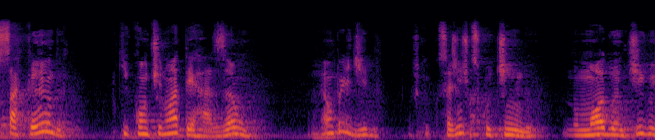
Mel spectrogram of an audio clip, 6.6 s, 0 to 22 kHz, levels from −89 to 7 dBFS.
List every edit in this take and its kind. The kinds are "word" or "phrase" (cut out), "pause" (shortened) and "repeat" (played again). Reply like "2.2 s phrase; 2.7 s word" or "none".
0.9 s pause; 1.8 s word; 3.3 s word; 4.7 s word

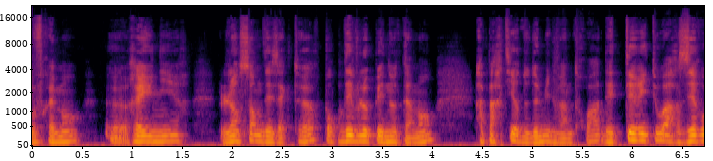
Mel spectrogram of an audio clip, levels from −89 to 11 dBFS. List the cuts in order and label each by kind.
3.1 s word

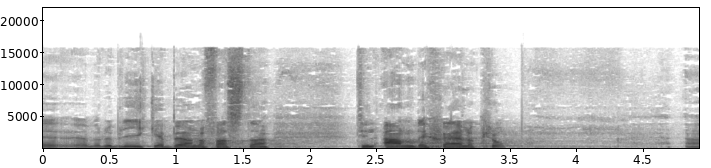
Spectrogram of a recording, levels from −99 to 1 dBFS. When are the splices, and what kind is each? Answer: none

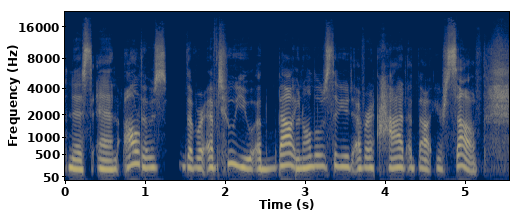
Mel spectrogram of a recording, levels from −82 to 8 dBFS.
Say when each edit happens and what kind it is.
0.9 s word; 1.5 s word; 1.9 s word; 2.9 s word; 3.3 s word; 3.9 s word

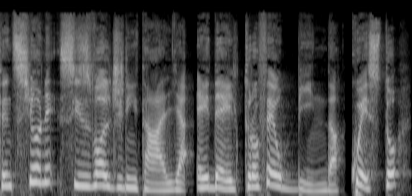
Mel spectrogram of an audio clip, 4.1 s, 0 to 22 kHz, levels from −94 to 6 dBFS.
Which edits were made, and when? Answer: none

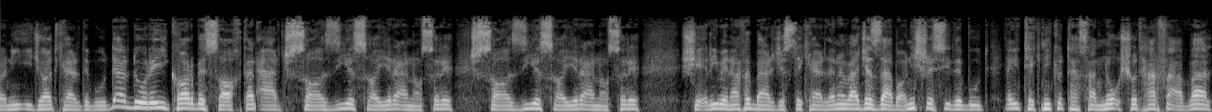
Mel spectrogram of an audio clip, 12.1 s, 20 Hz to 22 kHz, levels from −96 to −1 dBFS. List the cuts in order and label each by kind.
2.5 s phrase; 4.7 s repeat

